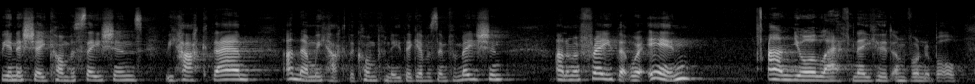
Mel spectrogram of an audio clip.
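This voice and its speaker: The speaker, in a Liverpool accent, talks at a fairly quick pace with ordinary pitch variation. There is noticeable background noise. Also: woman. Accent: Scouse (Liverpool). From Liverpool, England. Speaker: security consultant and speaker. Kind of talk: public talk. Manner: animated.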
